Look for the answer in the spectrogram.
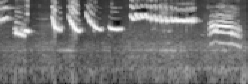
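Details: Javan pied starling song recorded as training material for kept magpie-robins: descending whistled slurs, a flat whistle, a buzzy high trill and a final harsh, stacked, falling note.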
